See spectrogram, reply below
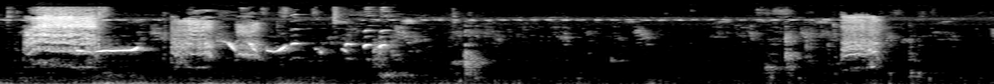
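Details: Hungry long-tailed shrike chick calling its parent and practising its voice: loud harsh screeches mixed with short whistled slurred notes, then a quieter stretch and one more raspy burst near the end.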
